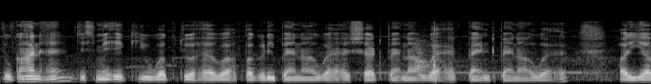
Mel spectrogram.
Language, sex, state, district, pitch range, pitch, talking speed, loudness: Hindi, male, Chhattisgarh, Rajnandgaon, 105-120 Hz, 110 Hz, 200 wpm, -21 LUFS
